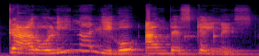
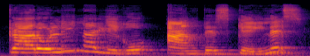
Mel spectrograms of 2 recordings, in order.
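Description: First: Said in the usual way. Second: Slow, spaced-out reading of the clue; slow dictation. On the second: Shown as a demonstration. Teacher dictating the third clue to colleagues, slowly. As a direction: lay each word down slowly for copying.

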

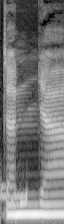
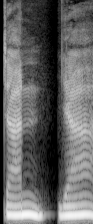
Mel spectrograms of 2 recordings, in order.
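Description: First: Said in the usual way. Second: จัน, pause, ยา, two separate syllables; syllable-by-syllable reading. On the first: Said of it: "คำว่า". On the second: Shown as a demonstration. Brother giving an example reading, syllable by syllable: จัน ยา. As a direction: break it into จัน and ยา. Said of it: "อ่านว่า".

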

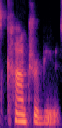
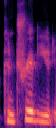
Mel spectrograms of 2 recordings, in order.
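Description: First: CONTRIBUTE as CON-tri-bute, British variant; stress on first syllable. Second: CONTRIBUTE as con-TRIB-ute; stress on second syllable. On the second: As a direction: hit TRIB in contribute, weak first syllable. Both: Shown as a demonstration. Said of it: "is pronounced as contribute".

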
